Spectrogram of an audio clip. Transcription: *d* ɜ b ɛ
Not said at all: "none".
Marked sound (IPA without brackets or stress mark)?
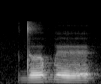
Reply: d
